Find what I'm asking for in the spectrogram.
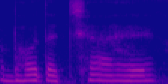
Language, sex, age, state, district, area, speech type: Hindi, female, 30-45, Uttar Pradesh, Hardoi, rural, spontaneous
